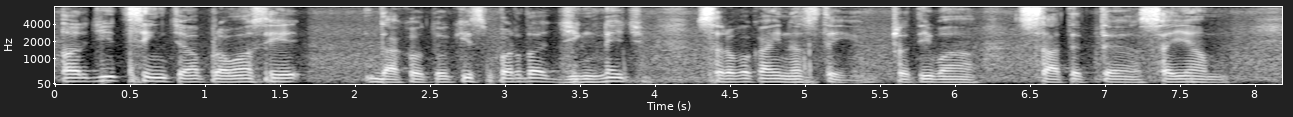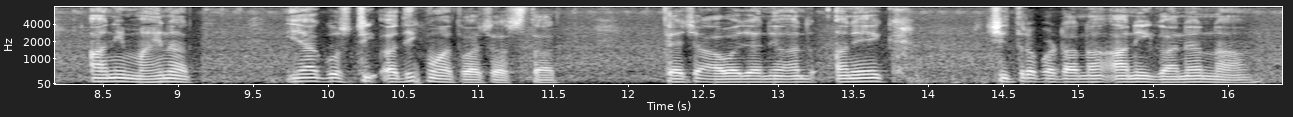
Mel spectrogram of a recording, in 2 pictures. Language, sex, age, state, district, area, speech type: Marathi, male, 45-60, Maharashtra, Nagpur, urban, spontaneous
